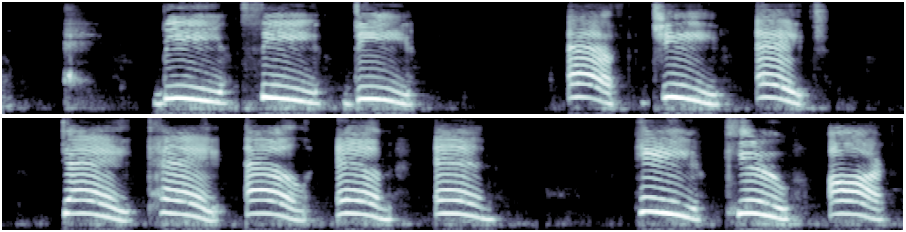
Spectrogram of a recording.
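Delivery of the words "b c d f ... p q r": loud and proud, much higher. Leading an alphabet warm-up, saying each consonant loud and proud. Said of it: "you're going to say it loud and proud".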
